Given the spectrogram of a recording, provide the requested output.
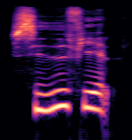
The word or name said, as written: sidefjæl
